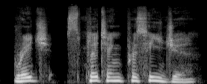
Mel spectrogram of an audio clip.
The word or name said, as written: ridge-splitting procedure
